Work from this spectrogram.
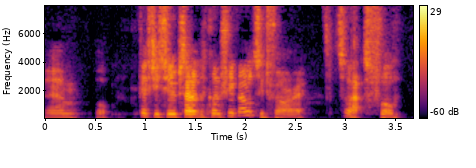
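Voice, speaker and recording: A man's voice: high-pitched, very animated, a little fast, husky. A British man chatting casually through a vlog-style review, wry and opinionated, with rambling asides. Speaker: vlogger showing a collection.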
